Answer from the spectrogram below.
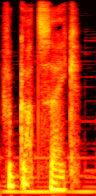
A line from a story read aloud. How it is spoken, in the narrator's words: I mutter to myself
